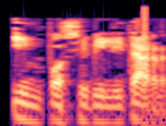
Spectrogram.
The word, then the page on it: imposibilitar: espagnol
